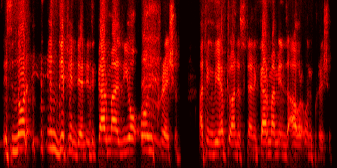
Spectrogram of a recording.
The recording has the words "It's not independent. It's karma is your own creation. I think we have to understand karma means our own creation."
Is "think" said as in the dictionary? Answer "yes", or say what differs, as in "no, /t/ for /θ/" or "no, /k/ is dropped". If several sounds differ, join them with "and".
no, /t/ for /θ/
